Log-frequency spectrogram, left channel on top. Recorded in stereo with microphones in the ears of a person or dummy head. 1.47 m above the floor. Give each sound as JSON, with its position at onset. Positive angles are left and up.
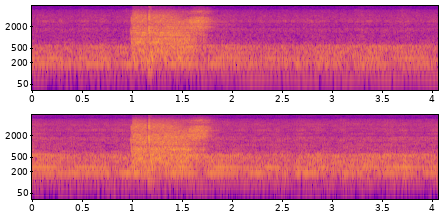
{"t": 1.0, "sound": "a gunshot", "side_deg": -10, "distance_m": 1.6}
